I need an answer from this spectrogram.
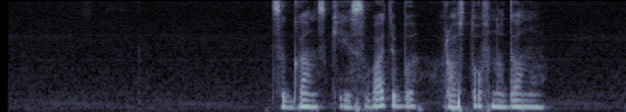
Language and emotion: Russian, neutral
